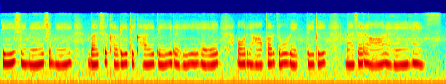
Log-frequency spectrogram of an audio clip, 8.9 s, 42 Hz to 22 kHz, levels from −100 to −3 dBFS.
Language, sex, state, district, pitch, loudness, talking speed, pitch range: Hindi, female, Rajasthan, Jaipur, 195 Hz, -17 LUFS, 130 wpm, 190-205 Hz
